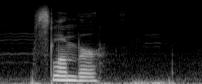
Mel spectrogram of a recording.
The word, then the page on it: slumber: American English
